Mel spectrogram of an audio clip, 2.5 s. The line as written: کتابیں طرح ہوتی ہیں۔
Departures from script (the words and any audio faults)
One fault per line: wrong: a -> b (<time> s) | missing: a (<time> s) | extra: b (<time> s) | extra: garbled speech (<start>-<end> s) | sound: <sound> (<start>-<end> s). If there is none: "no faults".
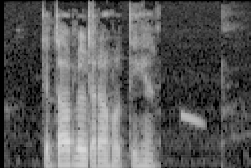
sound: chirp (1.8-2.1 s)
